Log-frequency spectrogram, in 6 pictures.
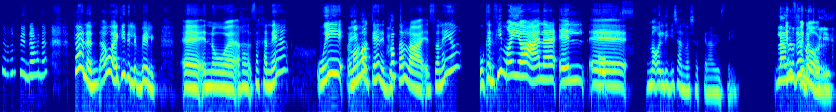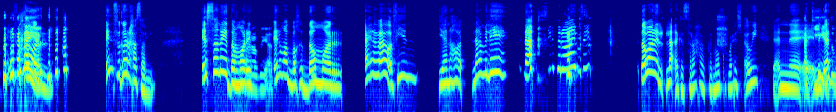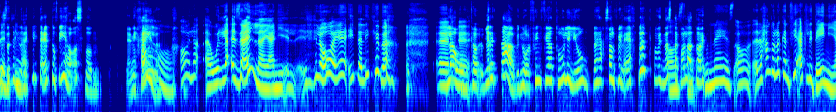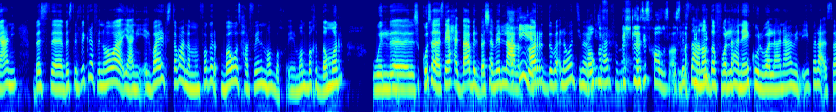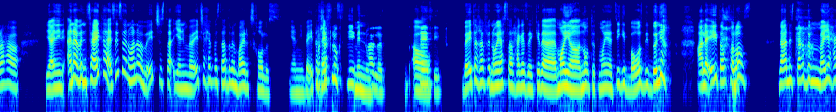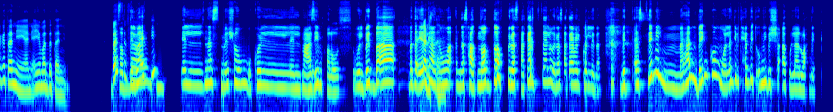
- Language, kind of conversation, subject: Arabic, podcast, إزاي بتجهّزي الأكل قبل العيد أو قبل مناسبة كبيرة؟
- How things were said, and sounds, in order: laughing while speaking: "المهم إن إحنا"; laugh; laughing while speaking: "نعمل إيه دلوقتي؟"; laugh; laugh; chuckle; laugh; laugh; laugh; unintelligible speech; tapping; chuckle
